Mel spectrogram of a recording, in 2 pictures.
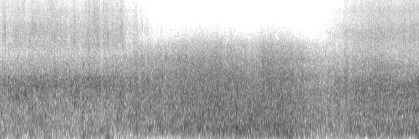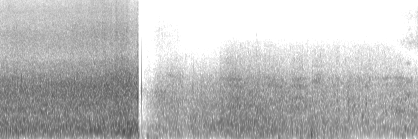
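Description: Loud rushing surf and moving water with wind on the microphone. About eight seconds in it cuts off suddenly to a quieter, duller water sound.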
